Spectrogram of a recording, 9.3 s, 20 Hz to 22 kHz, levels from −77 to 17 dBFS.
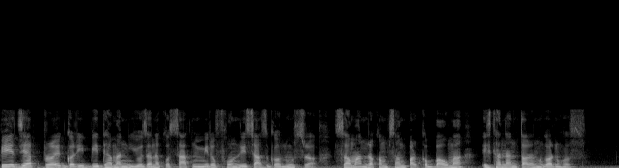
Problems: none marked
